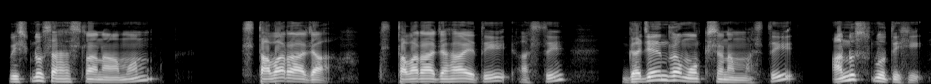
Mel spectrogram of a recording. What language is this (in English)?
Sanskrit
